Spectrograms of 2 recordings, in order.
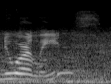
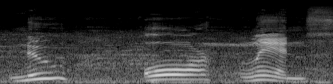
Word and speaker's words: New Orleans: Am I in New Orleans? You pronounce this city New Orleans. But like faster. A lens. New Orleans.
